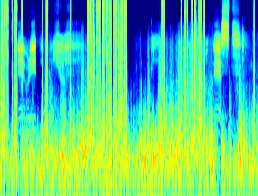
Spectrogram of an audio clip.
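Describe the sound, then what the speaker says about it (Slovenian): Strong mountain wind gusts hard against the microphone in harsh, buffeting bursts, loud and close, while a person talks through much of it. "Neverjetno piha."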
